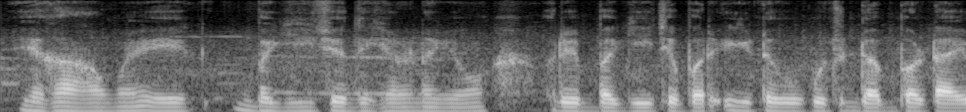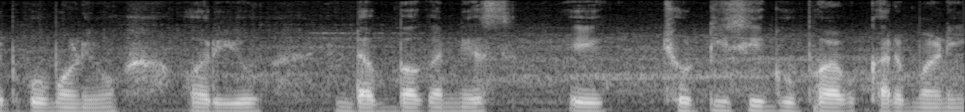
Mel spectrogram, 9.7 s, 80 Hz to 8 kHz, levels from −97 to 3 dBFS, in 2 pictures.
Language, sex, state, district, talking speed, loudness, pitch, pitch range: Hindi, male, Uttarakhand, Tehri Garhwal, 175 wpm, -21 LUFS, 110 Hz, 105-115 Hz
